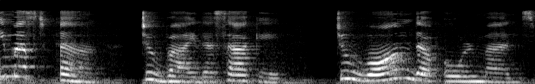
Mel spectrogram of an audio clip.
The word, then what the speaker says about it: sake: How do I get a little sake for my poor old father? Here, sake means a popular Japanese drink. Sa is pronounced like fa in father and K rhymes with way. Okay, sake.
